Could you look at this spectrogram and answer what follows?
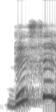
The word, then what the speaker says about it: baisser: Baisser les bras se traduit par to give up Faites attention à bien prononcer le son se, baisser, car baiser, avec un seul S, veut dire quelque chose de complètement différent.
